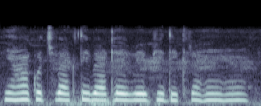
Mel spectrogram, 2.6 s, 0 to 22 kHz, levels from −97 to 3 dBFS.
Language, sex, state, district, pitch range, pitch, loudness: Hindi, female, Uttar Pradesh, Lucknow, 235-250 Hz, 245 Hz, -15 LUFS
